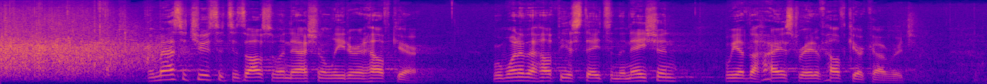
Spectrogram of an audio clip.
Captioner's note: applause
